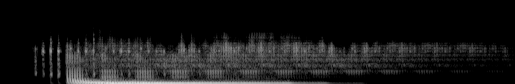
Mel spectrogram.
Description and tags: Galactic Fracture FX
Weird sound using Camel Audio Alchemy's granulizer
Sci-Fi, Space, Weird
